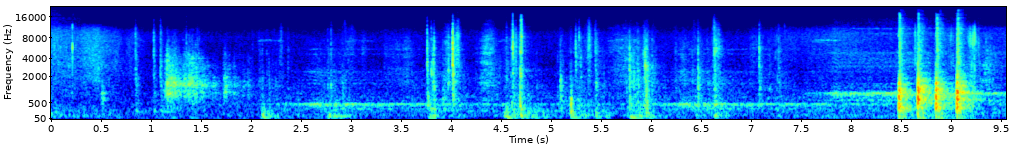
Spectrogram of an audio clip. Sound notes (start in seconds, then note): 3.7 footsteps climbing stairs; 8.4 knock knock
